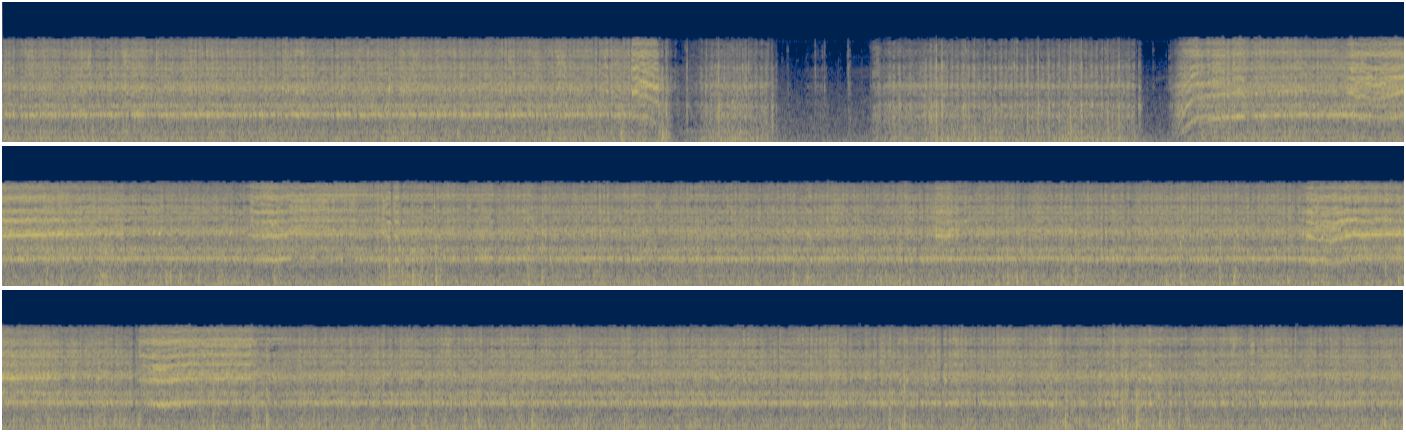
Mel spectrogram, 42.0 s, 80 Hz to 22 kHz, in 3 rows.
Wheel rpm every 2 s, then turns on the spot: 230, 230, 230, 50, 30, 60, 220, 230, 230, 230, 230, 230, 230, 230, 230, 230, 230, 230, 230, 230, 230.
6-10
